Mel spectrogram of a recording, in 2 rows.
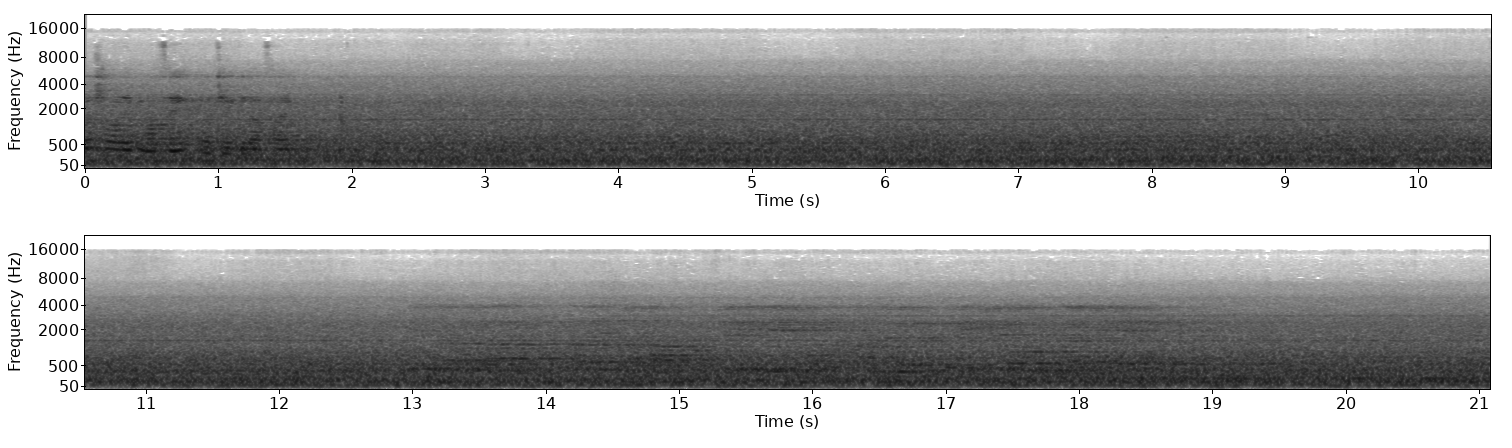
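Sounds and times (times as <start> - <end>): train rumble and hiss: 0.0 - 21.0.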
